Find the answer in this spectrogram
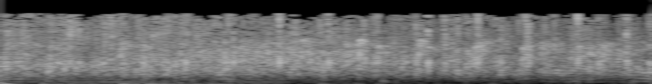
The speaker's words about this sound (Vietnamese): Xin cho tràng pháo tay.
